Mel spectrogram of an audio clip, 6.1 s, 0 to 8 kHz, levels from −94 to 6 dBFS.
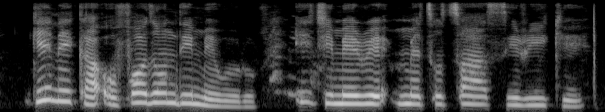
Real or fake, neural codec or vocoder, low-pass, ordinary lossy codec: real; none; 7.2 kHz; none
